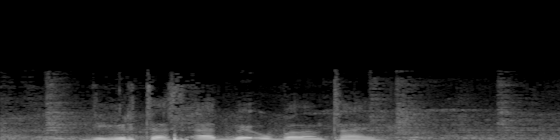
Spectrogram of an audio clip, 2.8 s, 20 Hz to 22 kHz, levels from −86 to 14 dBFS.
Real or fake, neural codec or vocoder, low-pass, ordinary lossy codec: real; none; 19.8 kHz; MP3, 48 kbps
